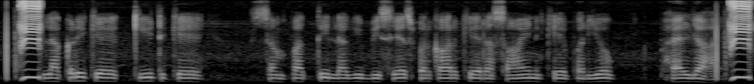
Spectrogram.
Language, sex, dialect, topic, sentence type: Magahi, male, Central/Standard, banking, statement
